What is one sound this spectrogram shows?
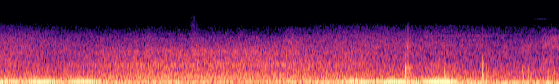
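Heavy footsteps thud in short runs.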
